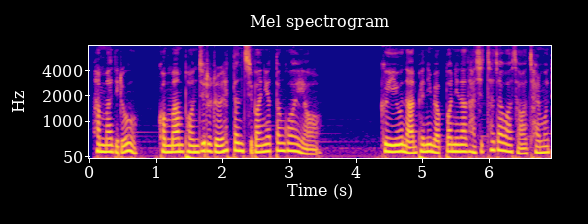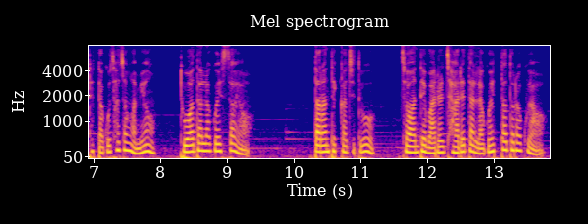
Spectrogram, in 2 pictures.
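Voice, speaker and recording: Woman reading out a family drama story, lowish voice, soft music behind. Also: moderate pace. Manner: steady, confiding storytelling. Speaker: narrator. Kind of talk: first-person drama story narration.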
